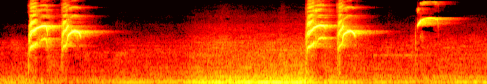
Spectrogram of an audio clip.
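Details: Greater green leafbird singing in the ngeplong style: two loud, bright whistled notes sliding downward, a pause with low background hum, then the pair repeated and a final high rising note.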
